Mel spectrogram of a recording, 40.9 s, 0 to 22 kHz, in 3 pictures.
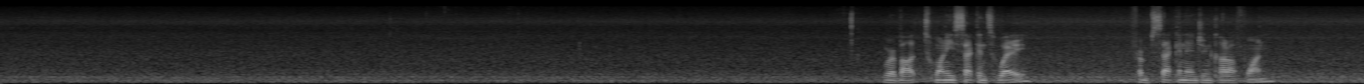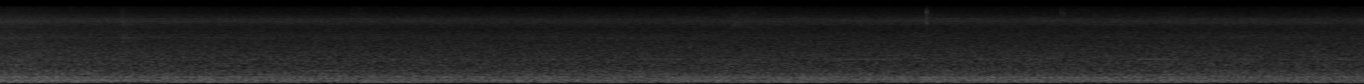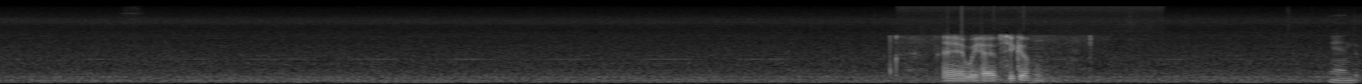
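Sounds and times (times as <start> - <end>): faint rushing noise: 36.2 - 38.9.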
